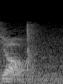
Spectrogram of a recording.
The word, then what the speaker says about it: Yahweh: We pronounce it as Yahweh.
